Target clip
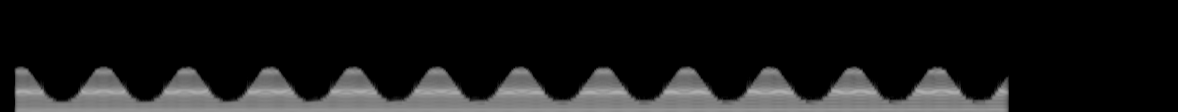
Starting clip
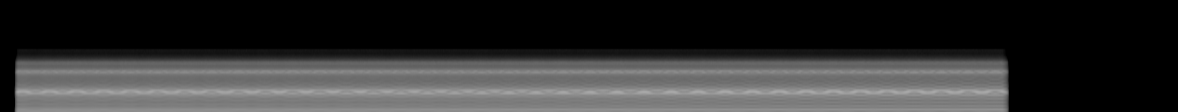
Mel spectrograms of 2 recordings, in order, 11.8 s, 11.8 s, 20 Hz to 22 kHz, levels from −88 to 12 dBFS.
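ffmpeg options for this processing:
-af "asoftclip=type=tanh:threshold=-17.5dB,afftfilt=real='re*lt(b*sr/1024,350*pow(1800/350,0.5+0.5*sin(2*PI*1.2*pts/sr)))':imag='im*lt(b*sr/1024,350*pow(1800/350,0.5+0.5*sin(2*PI*1.2*pts/sr)))':win_size=1024:overlap=0.75,volume=4dB"

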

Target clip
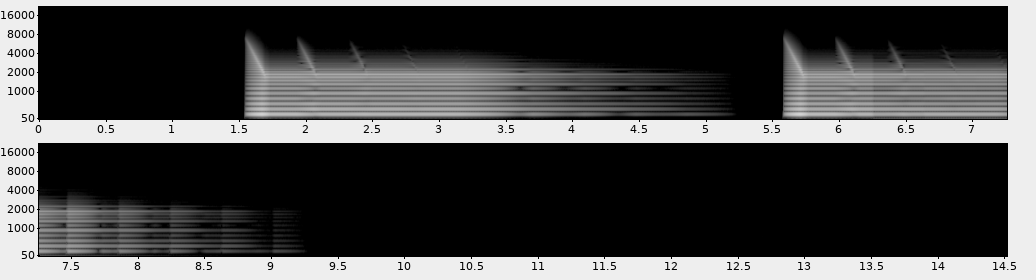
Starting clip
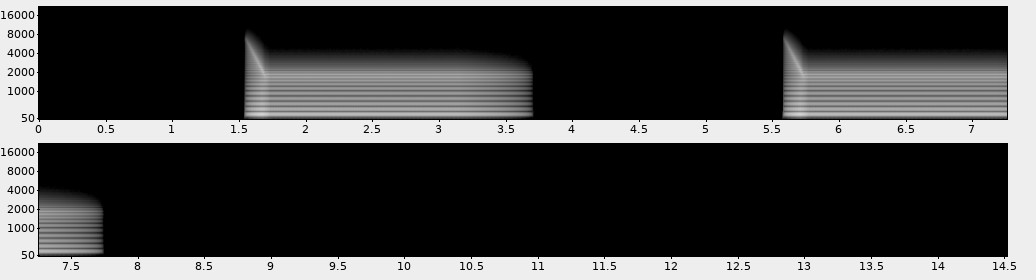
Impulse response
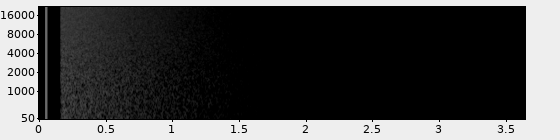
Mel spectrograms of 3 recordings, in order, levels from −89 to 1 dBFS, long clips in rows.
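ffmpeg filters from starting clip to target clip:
-filter_complex "[0:a]asplit=3[a][b][c];[a]afade=t=out:st=6.24:d=0.02[d];[b]agate=range=-33dB:threshold=-17dB:ratio=3:detection=peak,afade=t=in:st=6.24:d=0.02,afade=t=out:st=7.46:d=0.02[e];[c]afade=t=in:st=7.46:d=0.02[f];[d][e][f]amix=inputs=3:normalize=0,asplit=2[g][h];[h]adelay=386,lowpass=f=3.3k:p=1,volume=-10dB,asplit=2[i][j];[j]adelay=386,lowpass=f=3.3k:p=1,volume=0.4,asplit=2[k][l];[l]adelay=386,lowpass=f=3.3k:p=1,volume=0.4,asplit=2[m][n];[n]adelay=386,lowpass=f=3.3k:p=1,volume=0.4[o];[g][i][k][m][o]amix=inputs=5:normalize=0"

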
